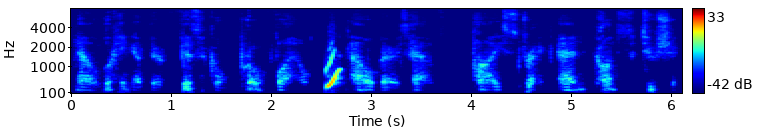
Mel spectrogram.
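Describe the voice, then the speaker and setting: A man voicing a menacing, haughty male dragon who co-hosts the show, speaking in a gravelly, rasping half-whisper with a sinister, theatrical manner. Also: lowish voice, a little slow, sharp tone, slight background noise, heavily acted, low-quality recording. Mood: instructive. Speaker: co-host.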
